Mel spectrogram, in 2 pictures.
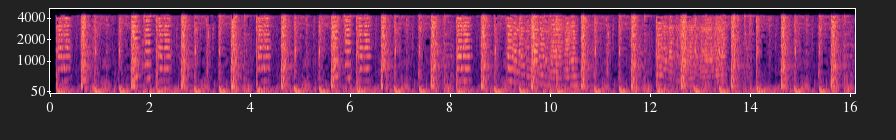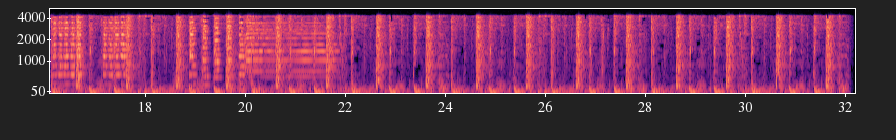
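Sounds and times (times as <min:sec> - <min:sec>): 
music loop: 0:00.1 - 0:32.1.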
